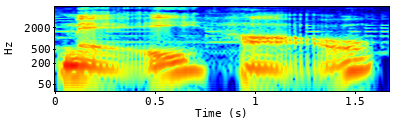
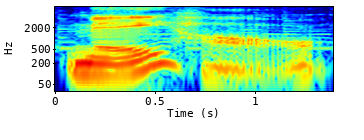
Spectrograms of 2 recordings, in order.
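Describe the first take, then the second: First: Both syllables are said with a low dipping tone. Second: The first syllable rises, then the second dips low. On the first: The speaker calls it wrong. "you might think you would say 美好, but that's not correct" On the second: The speaker calls it right. "the first of those third tone words becomes a second tone"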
